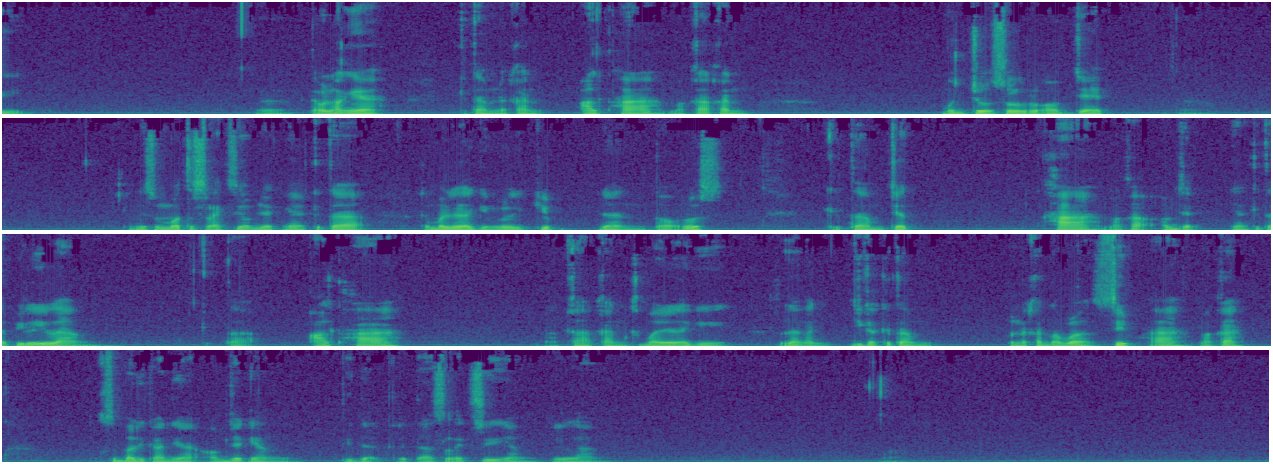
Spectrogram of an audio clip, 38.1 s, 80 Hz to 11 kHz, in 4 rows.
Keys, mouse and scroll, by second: 4.7 alt+h, 6.0 middle click, 12.1 click, 14.7 shift+click, 17.5 h, 21.7 alt+h, 27.8 shift+h, 33.7 a, 33.9 a.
